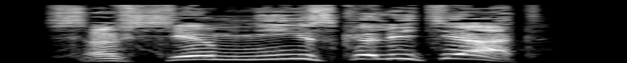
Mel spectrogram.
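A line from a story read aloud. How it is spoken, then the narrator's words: Shout. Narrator (Russian): крикнул Джереми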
